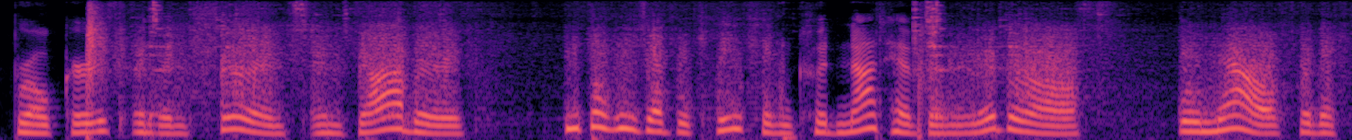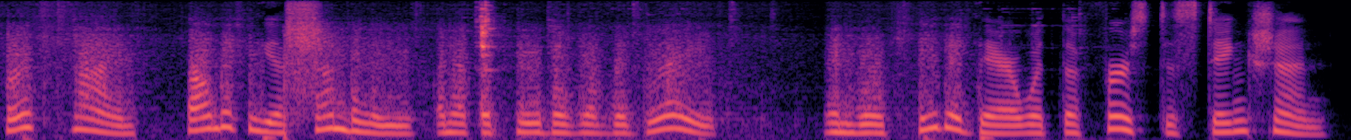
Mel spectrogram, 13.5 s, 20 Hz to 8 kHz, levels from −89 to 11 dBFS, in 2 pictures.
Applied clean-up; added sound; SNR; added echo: neural mask model RNNoise.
